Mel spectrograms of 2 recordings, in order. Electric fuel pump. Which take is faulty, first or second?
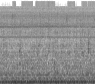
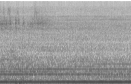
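second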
